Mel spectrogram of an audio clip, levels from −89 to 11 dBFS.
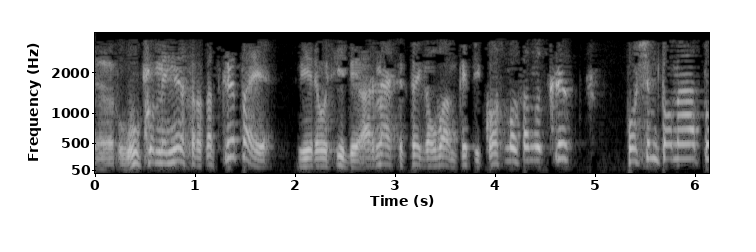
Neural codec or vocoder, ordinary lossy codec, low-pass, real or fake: none; MP3, 16 kbps; 3.6 kHz; real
